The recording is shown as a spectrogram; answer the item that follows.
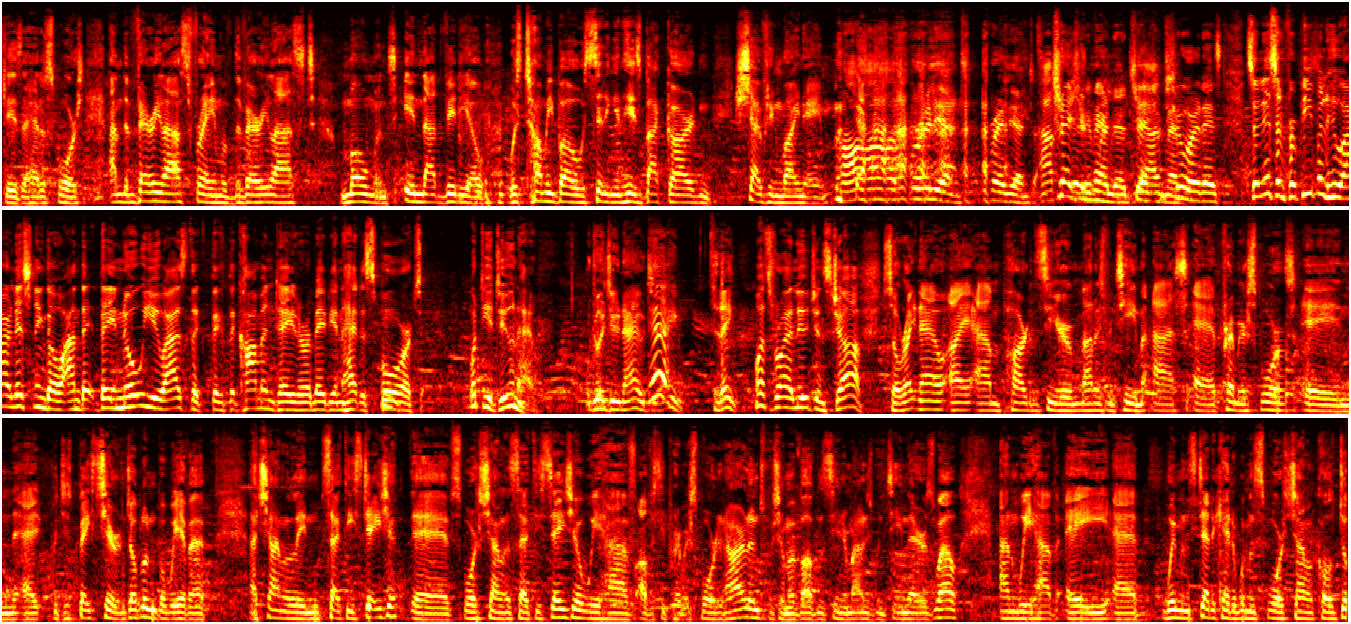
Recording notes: LIVE in The Bridge 1859 in Ballsbridge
